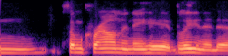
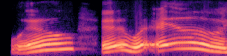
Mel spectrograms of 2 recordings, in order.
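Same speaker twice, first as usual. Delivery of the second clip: stammering son; 6 semitones higher, 4 dB louder, much slower than usual. Retold or imitated. Son voiced stammering at dagger.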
